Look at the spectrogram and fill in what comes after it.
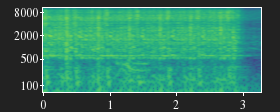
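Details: CUCV Chevy squarebody diesel brought back after sitting, at full throttle: heavy, uneven hammering knock through rough running before it cuts off and won't turn over; thrown rod, hole in oil pan.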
